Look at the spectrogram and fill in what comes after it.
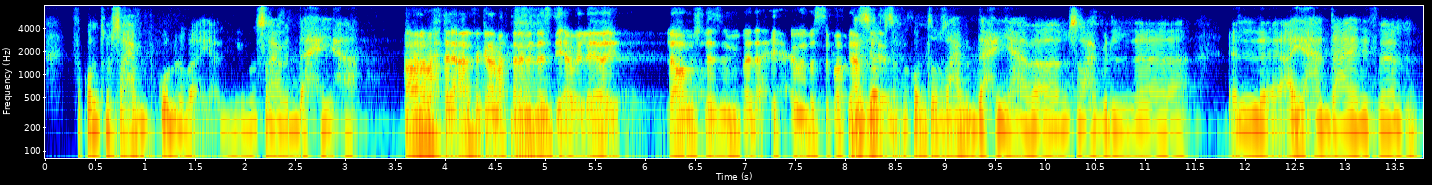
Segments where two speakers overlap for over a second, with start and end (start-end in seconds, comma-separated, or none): none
